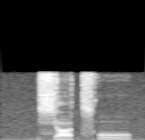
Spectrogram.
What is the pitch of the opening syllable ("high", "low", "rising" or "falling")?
high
